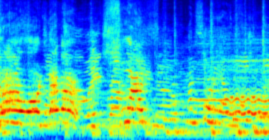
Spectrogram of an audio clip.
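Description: Live singing over an acoustic guitar: voices sing a bending melody, then settle in the second half into a long held note with vibrato.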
